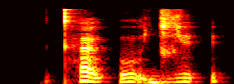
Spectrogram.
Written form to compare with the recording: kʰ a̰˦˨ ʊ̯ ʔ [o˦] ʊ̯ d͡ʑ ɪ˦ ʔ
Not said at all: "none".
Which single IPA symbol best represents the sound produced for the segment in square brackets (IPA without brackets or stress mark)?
o̰˦˨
